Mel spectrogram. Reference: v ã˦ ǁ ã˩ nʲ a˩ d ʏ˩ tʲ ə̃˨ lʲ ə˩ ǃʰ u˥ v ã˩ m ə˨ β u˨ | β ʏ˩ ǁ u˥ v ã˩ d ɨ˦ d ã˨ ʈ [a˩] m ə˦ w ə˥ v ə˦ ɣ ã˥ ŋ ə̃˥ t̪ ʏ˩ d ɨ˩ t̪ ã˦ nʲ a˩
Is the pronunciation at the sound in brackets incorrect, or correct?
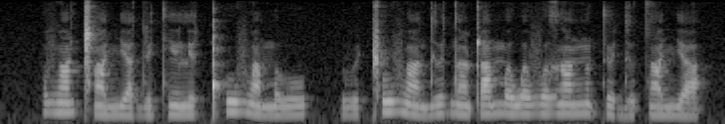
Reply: incorrect: a˥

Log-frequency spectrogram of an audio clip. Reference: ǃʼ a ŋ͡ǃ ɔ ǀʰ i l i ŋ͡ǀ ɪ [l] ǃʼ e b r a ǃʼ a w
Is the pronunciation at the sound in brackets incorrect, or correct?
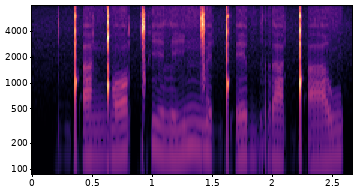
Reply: incorrect: none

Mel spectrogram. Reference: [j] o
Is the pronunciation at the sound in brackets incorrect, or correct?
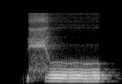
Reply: incorrect: ç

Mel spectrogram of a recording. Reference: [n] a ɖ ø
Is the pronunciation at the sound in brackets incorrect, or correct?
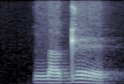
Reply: correct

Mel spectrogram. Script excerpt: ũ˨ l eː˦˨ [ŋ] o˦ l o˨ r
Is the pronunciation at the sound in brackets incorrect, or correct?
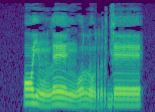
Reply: correct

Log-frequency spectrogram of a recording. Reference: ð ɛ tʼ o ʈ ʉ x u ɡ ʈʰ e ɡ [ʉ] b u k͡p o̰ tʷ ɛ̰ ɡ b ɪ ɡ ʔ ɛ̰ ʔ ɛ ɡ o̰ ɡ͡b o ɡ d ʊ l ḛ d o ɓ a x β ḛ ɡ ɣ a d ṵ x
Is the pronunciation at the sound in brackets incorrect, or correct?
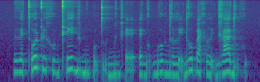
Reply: correct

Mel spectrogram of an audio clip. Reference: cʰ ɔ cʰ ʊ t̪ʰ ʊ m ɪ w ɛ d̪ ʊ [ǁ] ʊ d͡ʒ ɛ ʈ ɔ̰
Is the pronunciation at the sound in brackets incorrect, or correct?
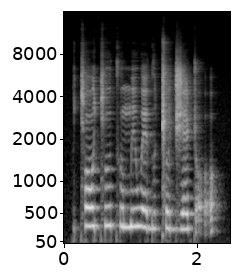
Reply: correct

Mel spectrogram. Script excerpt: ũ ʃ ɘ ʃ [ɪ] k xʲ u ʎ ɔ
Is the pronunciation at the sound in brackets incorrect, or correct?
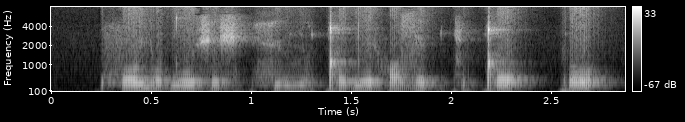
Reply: correct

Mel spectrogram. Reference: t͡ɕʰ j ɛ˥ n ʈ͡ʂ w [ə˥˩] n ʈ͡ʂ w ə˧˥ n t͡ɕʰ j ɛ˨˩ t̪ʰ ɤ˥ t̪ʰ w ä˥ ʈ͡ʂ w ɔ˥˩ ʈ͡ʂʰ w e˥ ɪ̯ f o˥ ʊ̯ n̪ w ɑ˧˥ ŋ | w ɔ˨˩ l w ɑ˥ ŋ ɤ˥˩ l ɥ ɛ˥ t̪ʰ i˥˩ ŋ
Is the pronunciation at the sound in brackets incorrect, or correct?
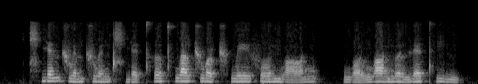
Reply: incorrect: ə˧˥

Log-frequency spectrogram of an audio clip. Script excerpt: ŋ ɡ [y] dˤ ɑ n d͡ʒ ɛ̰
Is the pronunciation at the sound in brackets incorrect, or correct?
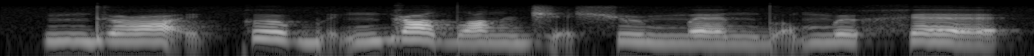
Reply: correct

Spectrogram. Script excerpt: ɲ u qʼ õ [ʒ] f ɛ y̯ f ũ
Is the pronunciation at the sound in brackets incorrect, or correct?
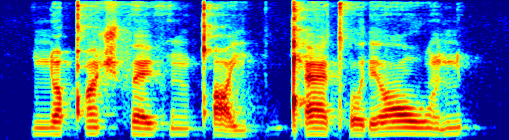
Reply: incorrect: ʃ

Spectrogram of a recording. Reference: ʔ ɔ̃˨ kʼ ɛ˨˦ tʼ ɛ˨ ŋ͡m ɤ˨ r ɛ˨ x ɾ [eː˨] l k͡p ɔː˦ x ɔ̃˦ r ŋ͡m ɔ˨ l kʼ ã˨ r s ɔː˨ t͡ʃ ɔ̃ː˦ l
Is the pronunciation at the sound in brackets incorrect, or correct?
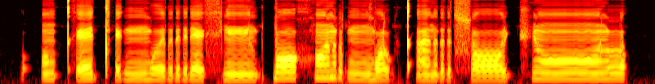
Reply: incorrect: ẽː˨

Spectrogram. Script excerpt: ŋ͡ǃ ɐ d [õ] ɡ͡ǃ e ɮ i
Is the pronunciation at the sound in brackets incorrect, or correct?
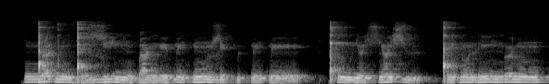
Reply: incorrect: ũ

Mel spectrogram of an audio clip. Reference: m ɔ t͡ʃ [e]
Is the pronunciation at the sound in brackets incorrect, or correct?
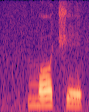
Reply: correct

